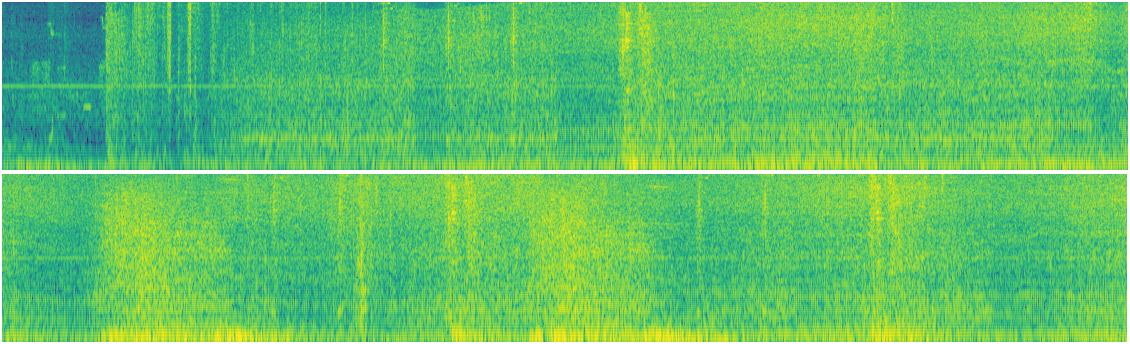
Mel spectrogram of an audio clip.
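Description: A small engine hums and revs as a quad bike drives over grass.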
